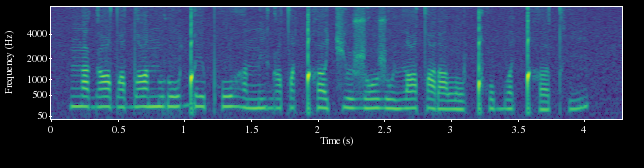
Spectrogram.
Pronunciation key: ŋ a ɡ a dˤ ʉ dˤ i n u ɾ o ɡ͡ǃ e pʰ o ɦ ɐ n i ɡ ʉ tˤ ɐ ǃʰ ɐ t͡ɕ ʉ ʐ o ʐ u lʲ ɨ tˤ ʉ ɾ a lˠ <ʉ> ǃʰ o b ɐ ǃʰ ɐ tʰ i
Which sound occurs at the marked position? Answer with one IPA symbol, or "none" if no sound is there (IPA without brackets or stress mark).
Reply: u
